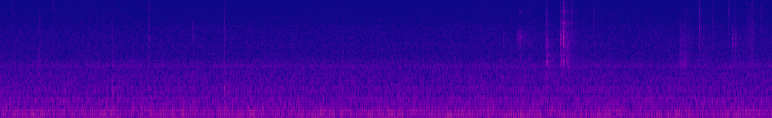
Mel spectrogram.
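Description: A few faint clicks and small handling noises from plastic cable connectors and stepper-motor wires being plugged into circuit boards, the sharpest about four seconds in, over a steady low hum.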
